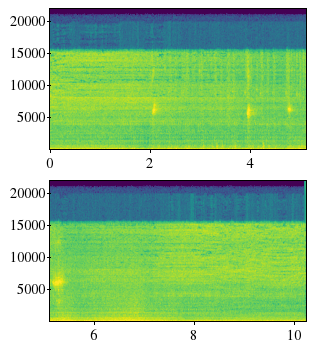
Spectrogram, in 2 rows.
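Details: 2000 Jeep Grand Cherokee Laredo 4.7 at 175k, replacement block after head-gasket overheat: rough idle with uneven loose knocking about four per second, sputter at 1000-1500 rpm, coil/misfire codes; mechanic diagnosed two slapping pistons and slack timing chain.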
